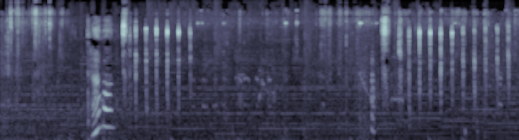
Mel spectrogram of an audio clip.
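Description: Quick runs of sharp ticking clicks, about seven a second, as chicken feed pellets are scattered over dry leaf litter and pecked up by hens. A woman's short rising call comes just before each run, about a second in and again near the end.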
